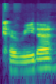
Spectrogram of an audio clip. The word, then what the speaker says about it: Carita: Today on the show, we have Jerry Karita. Is that how you pronounce it?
